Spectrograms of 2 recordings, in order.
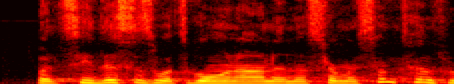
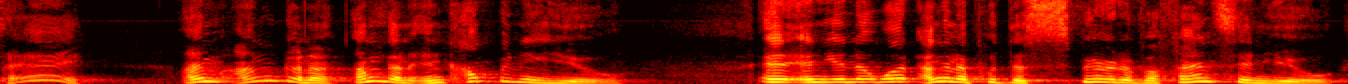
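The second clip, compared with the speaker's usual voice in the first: lightly acted spirit, pitched up; intruding spirit; 6 semitones higher, 4 dB louder than usual. Spirit of offense moving into someone, lightly acted and high. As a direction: announce the takeover in a raised voice. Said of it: "the spirit comes in".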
